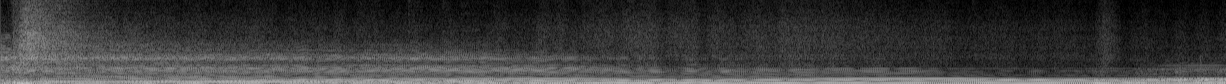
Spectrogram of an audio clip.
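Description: Distorted electric guitars holding a steady, droning chord that rings on at the close of a live rock song, with a cymbal crash dying away in the first second.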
